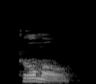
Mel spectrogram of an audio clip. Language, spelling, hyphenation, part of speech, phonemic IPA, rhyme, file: Dutch, trommel, trom‧mel, noun / verb, /ˈtrɔ.məl/, -ɔməl, Nl-trommel.ogg
- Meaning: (noun) 1. drum, a type of percussion instrument 2. drum, various, often cylindrically shaped objects or components 3. cylinder (of a revolver) 4. a box to hold cookies in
